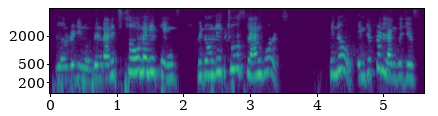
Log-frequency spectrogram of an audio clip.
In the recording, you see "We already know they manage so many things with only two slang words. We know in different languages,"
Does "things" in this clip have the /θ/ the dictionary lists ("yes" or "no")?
no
